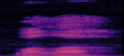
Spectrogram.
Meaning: Lo, there it is; ta-da; presto; behold!
- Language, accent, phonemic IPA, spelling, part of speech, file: English, US, /(v)wɑˈlɑ/, voilà, interjection, En-us-voilà.ogg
